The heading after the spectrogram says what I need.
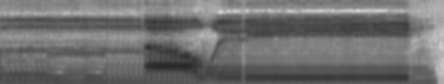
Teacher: اللہ ضا حروف مستعلیہ میں سے ہے، پر پڑھا جائے گا۔ را زیر کی وجہ سے باریک ہوگا۔ ری یا مدہ بھی ہے، ایک الف کے برابر کھینچ کر پڑھیں گے، اور وقف کی صورت میں نون ساکن پڑھا جائے گا، وقف بالاسکان ہوگا۔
